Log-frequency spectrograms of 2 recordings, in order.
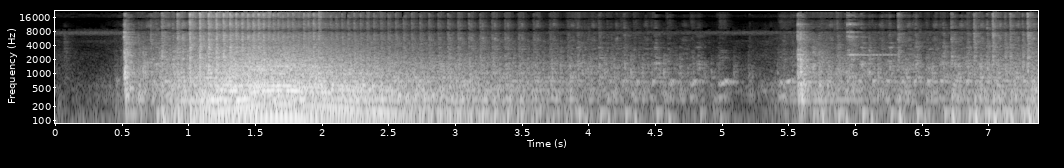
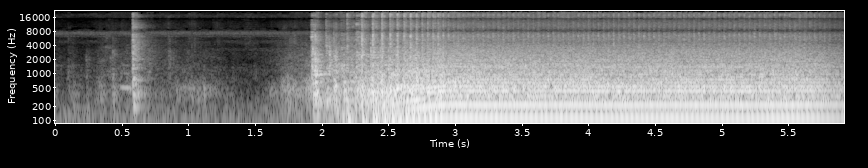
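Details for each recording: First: Craftsman lawnmower with Briggs and Stratton engine, starts then quickly dies; fixed by cleaning the carburetor bowl and jet. Fires, runs a second or two, fades and dies, restarts and sags again. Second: Craftsman lawnmower with Briggs and Stratton engine, after cleaning dirt from the carburetor bowl and jet that made it start then stall. Pull-start catches, revs up and settles into a smooth, steady hum with no surging or stalling: normal running.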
